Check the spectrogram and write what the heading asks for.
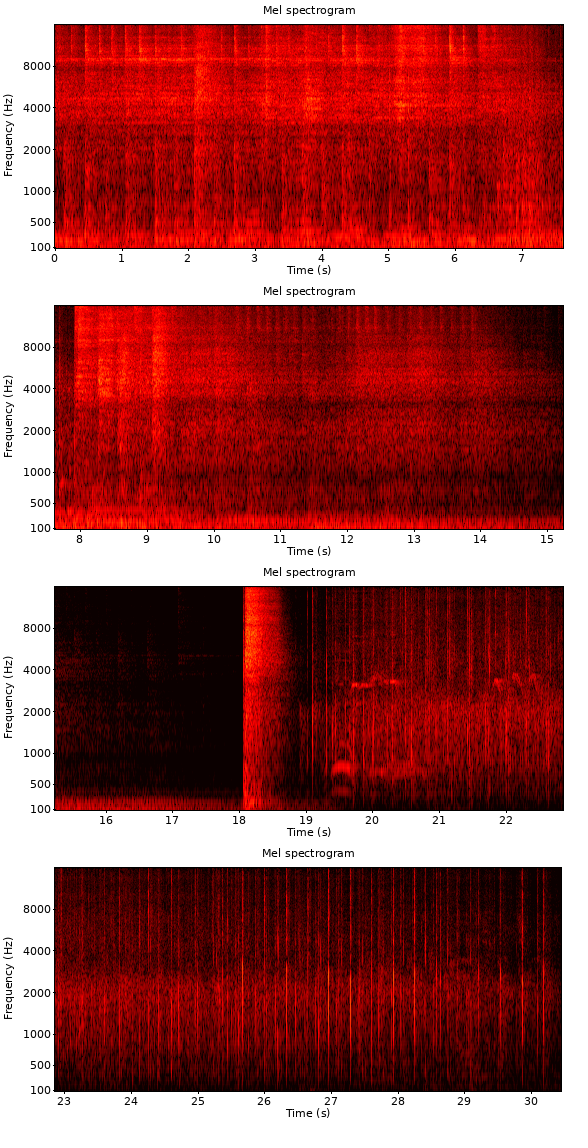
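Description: Tama drum kit with Meinl cymbals and a bass playing live: dense drumming over sustained low bass notes, which winds down into a fading cymbal wash. One final loud hit comes about eighteen seconds in. It is followed by a quieter run of sharp, evenly spaced taps.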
